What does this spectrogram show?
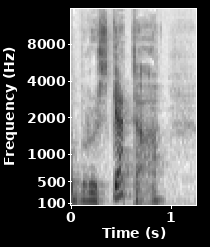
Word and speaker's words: bruschetta: So bruschetta with a CH is a K sound, although people want to make a sh because it looks like that, and we tend to do that in English.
